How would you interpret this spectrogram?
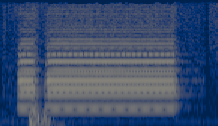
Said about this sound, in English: Honk your horn right now if you're listening in your car. Just honk your horn. Just do it. Honk your horn. Seriously.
